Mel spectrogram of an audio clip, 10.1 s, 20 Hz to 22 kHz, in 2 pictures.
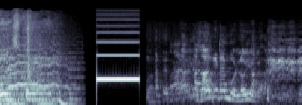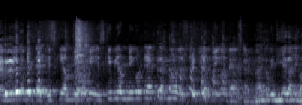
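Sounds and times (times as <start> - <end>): man's voice: 0.0 - 0.9
background music: 0.0 - 1.4
censor bleep tone: 1.6 - 2.4
laughter: 2.5 - 6.0, 7.6 - 9.0.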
